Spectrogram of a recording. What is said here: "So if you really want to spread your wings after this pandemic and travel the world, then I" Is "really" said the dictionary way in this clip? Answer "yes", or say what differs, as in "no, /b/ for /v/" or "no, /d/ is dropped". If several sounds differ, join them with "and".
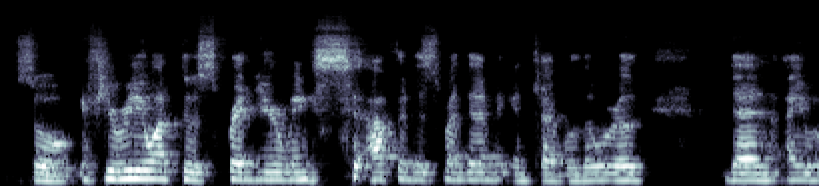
yes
